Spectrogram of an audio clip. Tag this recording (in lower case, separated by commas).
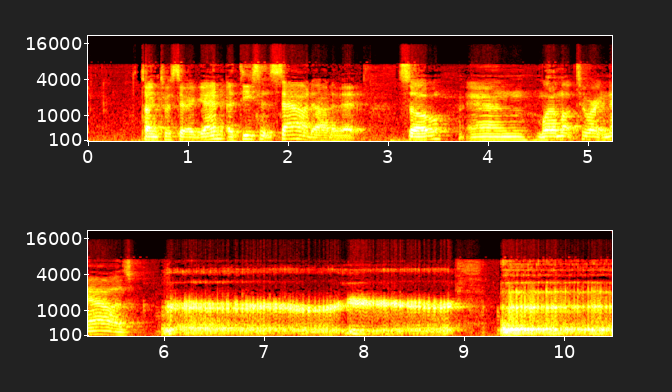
speech, man speaking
